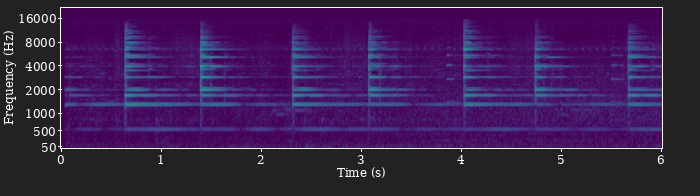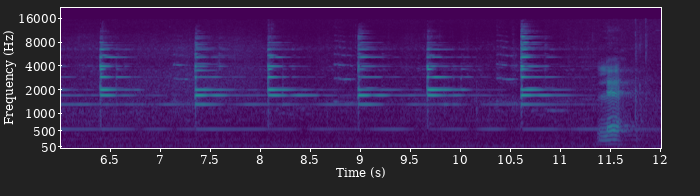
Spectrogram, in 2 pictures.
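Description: Intro music: a bell-like chime note struck again and again, about once every three-quarters of a second, over a steady held tone. A man's voice comes in just before the end.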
